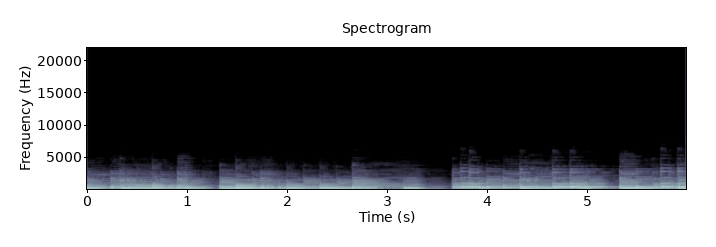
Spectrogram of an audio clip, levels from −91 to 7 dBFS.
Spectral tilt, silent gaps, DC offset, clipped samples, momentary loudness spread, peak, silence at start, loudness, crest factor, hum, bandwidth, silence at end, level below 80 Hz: -11 dB/octave; none; under 0.1%; under 0.1%; 7 LU; -8 dBFS; 0 s; -22 LUFS; 14 dB; none; 4.2 kHz; 0 s; -56 dBFS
